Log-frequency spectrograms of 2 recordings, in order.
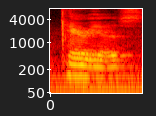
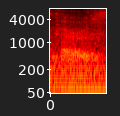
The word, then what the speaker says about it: Kairos: He said it right. He's just like, it's not Karios. Kairos, yeah, he's super cool.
